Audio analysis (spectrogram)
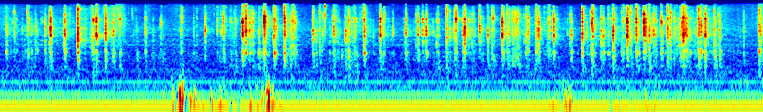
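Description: Typing on a computer keyboard into an online form, rapid close keystrokes in quick bursts with a couple of louder thumps, likely the space or enter key, over a steady low electrical hum.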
